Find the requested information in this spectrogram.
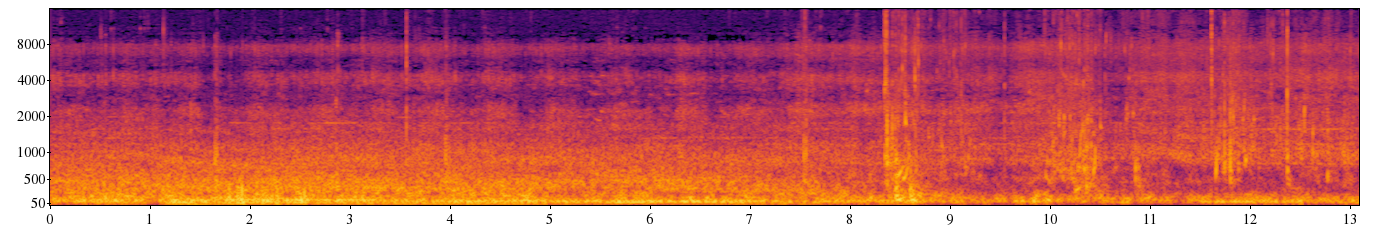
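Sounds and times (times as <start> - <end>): wind rumble on microphone: 0.0 - 13.0
water sloshing and trickling: 6.9 - 13.0
water splash: 8.3 - 9.2, 9.9 - 10.9.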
